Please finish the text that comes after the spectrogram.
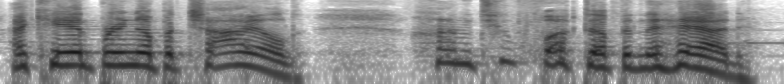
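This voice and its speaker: A man's voice: animated, unhurried, dry recording. A man voicing a distraught young wife who is sobbing and pleading. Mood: hysterical. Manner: sobbing, high-strung pleading.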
